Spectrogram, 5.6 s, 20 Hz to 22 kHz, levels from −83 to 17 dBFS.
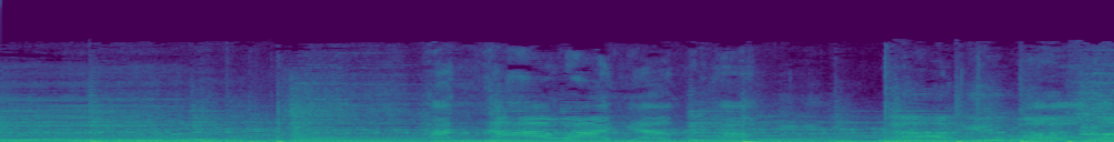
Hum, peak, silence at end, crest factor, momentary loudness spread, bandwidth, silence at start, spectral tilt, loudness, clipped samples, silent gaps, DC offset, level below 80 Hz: none; -6 dBFS; 0 s; 14 dB; 4 LU; 15.5 kHz; 0 s; -5 dB/octave; -22 LUFS; under 0.1%; none; under 0.1%; -28 dBFS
